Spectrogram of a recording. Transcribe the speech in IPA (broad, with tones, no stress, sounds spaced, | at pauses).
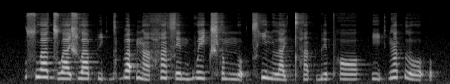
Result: s w a˦ d͡z w a˧ ɕ w a˧ p i˨ ʔ ɡ ə˧ b a˦ ʔ ŋ ã˨˩ h ã˥˧ s e˧ m b w e˥˧ t͡ɕʰ ə˧ m n̪ o˨ ʔ t͡sʰ ĩ˥˧ n l a˨˩ j t̪ʰ ã˨ t̚ b e˧ pʰ ɔ˧ | i˨ ʔ ɡ ã˦ t̚ l o˨ ʔ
